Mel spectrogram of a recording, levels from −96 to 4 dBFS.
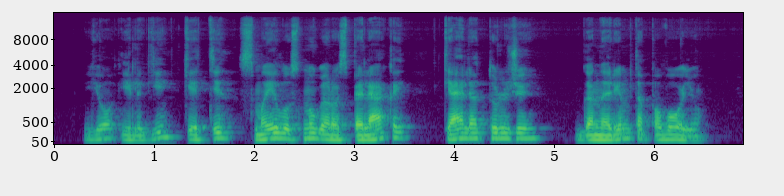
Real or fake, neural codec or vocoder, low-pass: real; none; 14.4 kHz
